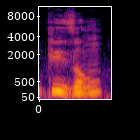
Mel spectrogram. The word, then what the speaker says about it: pouvons: Nous pouvons, remember, don't pronounce ONS, vous pouvez, and on peut.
